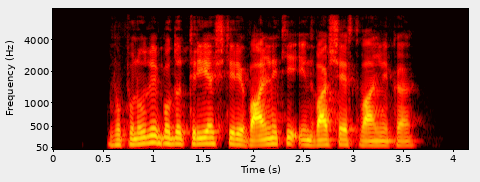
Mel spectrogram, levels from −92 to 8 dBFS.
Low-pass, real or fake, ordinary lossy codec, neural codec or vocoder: 7.2 kHz; fake; none; codec, 16 kHz, 4 kbps, FunCodec, trained on Chinese and English, 50 frames a second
